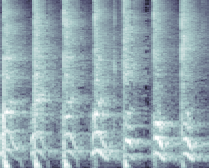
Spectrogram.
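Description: A fast, even percussive beat of sharp hits, about three to four a second, each hit carrying a short tone that bends down in pitch.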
